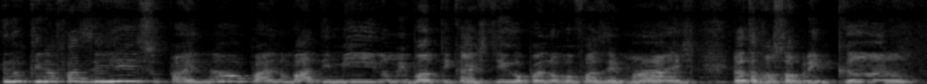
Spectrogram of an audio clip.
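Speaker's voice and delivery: put-on high, loud, sobbing plea of a scared child; crying child. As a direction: beg through tears like a little kid about to be spanked. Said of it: "ele começa a chorar".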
